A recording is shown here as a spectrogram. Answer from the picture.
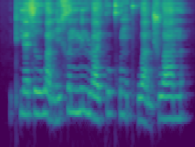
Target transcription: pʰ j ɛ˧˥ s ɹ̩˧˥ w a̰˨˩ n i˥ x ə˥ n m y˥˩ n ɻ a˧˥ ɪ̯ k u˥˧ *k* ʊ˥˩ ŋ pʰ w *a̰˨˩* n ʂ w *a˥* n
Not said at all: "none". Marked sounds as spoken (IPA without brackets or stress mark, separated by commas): kʰ, a̰˨˩, a˥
